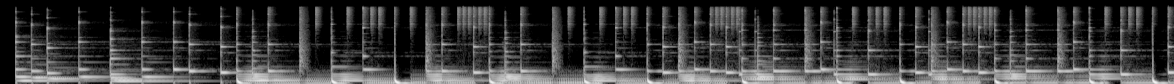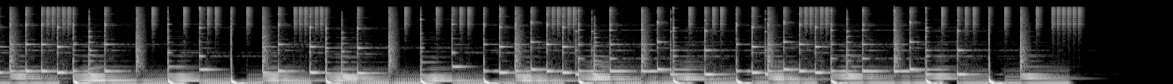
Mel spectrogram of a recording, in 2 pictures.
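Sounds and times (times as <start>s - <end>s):
marimba remix ringtone: 0.2s - 22.5s.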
